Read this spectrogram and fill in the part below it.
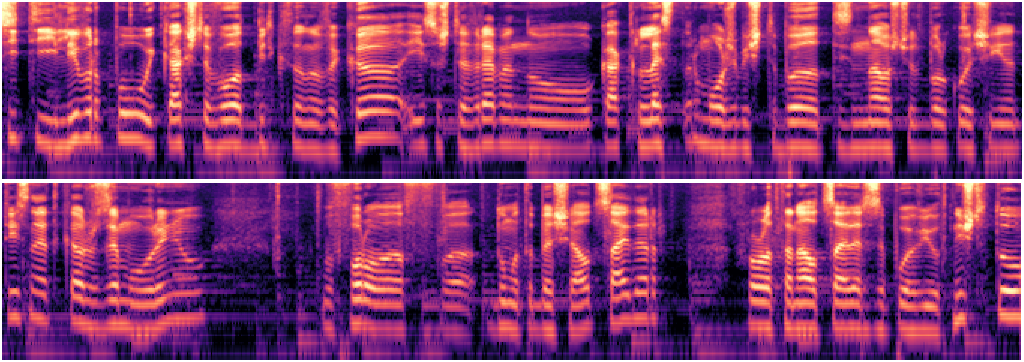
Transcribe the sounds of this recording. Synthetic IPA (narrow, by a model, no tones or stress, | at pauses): sit̪iːlivəɾpulˠikakʃt̪ɛvɔd̪əd̪̚bit̪̚kə̥t̪ənɐvɛkɤisəʃt̪ɛvɾɛmɛnːokaklɛst̪əɾmɔʒɛbiʃt̪ɛbɤd̪ət̪izminavəʃt̪iod̪̚bɔɾkɔjt̪ʊ̥ʃt̪ɛɡʲinɐt̪isnɛt̪ɐ̥kaʒozɛməʊɾɛno | vɐffd̪umət̪əbɛʃɛaʊwt̪sajd̪ɛɾ | fɾɔlʲɐt̪ənɐawt̪sajd̪ɛɾsɛpojɐviot̪niʃt̪o̥t̪o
